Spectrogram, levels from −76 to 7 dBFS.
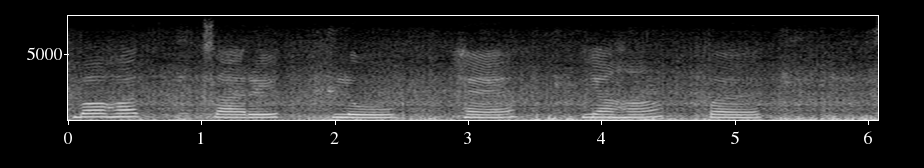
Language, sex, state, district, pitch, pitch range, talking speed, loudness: Hindi, female, Chandigarh, Chandigarh, 220 Hz, 215-235 Hz, 60 wpm, -13 LUFS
